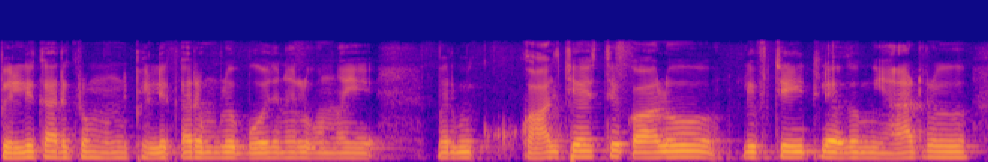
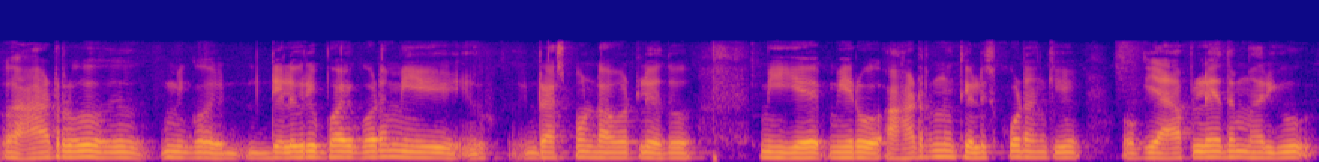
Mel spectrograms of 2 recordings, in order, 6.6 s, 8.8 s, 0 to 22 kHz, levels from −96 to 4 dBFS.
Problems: none marked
